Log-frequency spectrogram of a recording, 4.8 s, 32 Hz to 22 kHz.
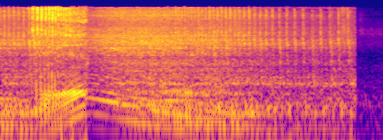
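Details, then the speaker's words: Honda CB Unicorn 160 single-cylinder after the carburettor assembly was replaced, because the carburettor piston pin had broken and the piston was damaged. It revs up crisply and drops back cleanly with no popping or stumble. Revving is normal after the repair. "इसका जो performance है दोस्तों carbon का बहुत ही अच्छा देखने को मिल रहा है आपको देख सकते हैं"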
